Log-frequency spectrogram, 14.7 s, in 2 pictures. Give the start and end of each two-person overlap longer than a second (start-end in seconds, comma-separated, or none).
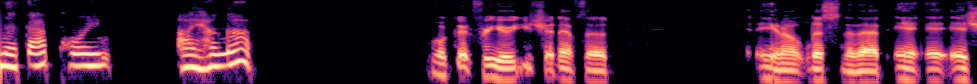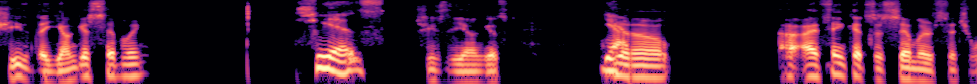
none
